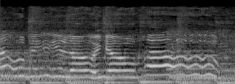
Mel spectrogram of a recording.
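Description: Music: a singer holding and sliding between notes with a wide vibrato, over a steady low bass line.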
